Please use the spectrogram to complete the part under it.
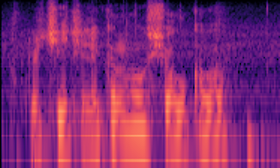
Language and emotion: Russian, neutral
